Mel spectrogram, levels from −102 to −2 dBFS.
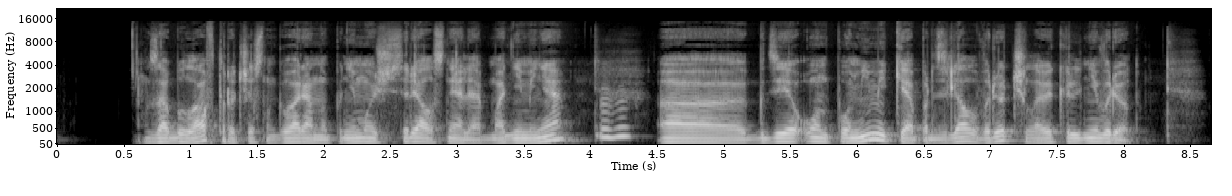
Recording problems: none

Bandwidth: 14.5 kHz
